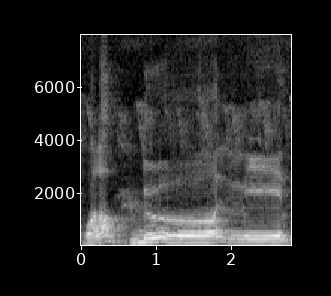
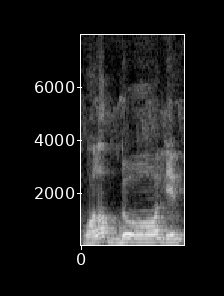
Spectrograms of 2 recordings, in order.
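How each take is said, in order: First: The d sound is drawn out and lengthened. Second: The d sound is cut short and abrupt. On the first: The speaker calls it right. "tapi walad dolin" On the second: The speaker calls it wrong. "Jadi tidak langsung walad dolin"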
